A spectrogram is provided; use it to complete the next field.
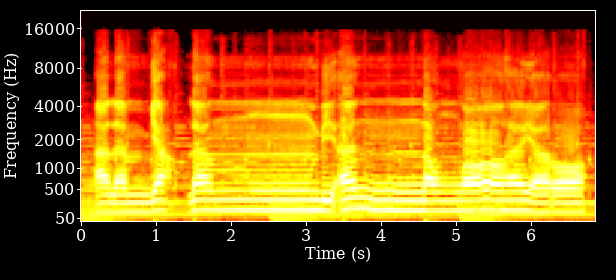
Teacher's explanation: Nah, itu cara bacanya. Jadi kita masuk ke mimnya dulu baru ke dengung lalu masuk ke ba-nya. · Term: ifa syafawi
